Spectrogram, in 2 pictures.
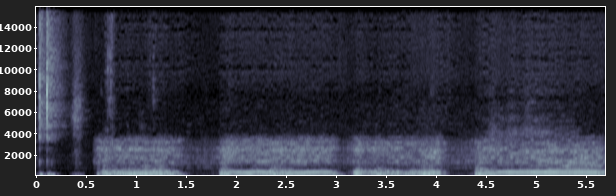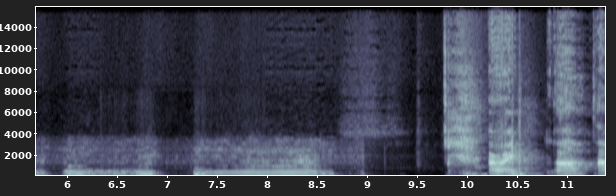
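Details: Wheezing with both inspiratory and expiratory components: repeated musical, whistling breath sounds with sustained pitch, played for comparison with stridor.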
